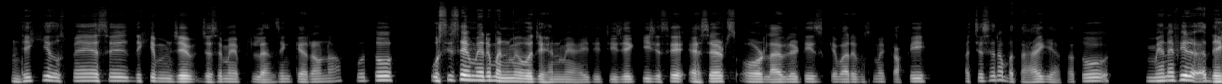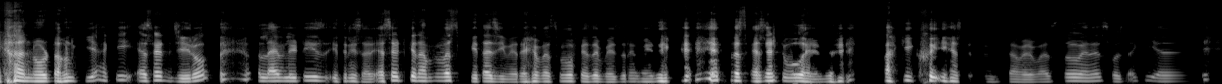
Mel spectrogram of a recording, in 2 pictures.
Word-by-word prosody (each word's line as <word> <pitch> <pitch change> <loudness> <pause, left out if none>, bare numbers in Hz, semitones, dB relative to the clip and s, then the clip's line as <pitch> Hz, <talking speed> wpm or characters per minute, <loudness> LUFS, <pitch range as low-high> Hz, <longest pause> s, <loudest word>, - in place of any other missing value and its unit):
देखिए, 170 +8 -1
उसमें 165 0 -3
ऐसे 170 0 0
देखिए 155 +1 -5
मुझे 135 -1 +4
जैसे 130 +1 -5
मैं 130 -1 -3
फ्रीलांसिंग 120 +1 -7
कर 120 -2 -4
रहा 125 +1 -5
हूँ 130 - -9
ना 140 +4 -13 0.2
वो 170 - -8
तो 195 +3 +4 0.5
उसी 205 +5 -2
से 220 +2 +10
मेरे 195 -2 +5
मन 165 -5 +4
में, 145 0 +3
वो 130 -1 +5
ज़हन 115 -2 -3
में 115 0 -6
आई 110 +1 -8
थी 120 +1 -12
चीज़ें 120 +1 -4
कि 135 +3 -7
जैसे 135 +1 0
एसेट्स 140 +3 +1
और 130 -2 +1
लायबिलिटीज़ 125 +2 -2
के 125 - -9
बारे 120 0 -3
में 120 - -18
उसमें 130 +2 -14
काफ़ी 140 +6 -4 0.4
अच्छे 135 +4 -8
से 195 +5 -7
न 200 - -4
बताया 115 -2 -4
गया 115 -3 -9
था। 120 +4 -17
तो 160 +5 -2 0.4
मैंने 170 +4 +1
फिर 210 +1 +10
अ, - - +3
देखा 145 +5 +7
नोट 150 -1 +4
डाउन 155 +2 +4
किया 165 +3 -6
कि 200 +2 -10
एसेट 165 +1 +1
ज़ीरो 140 +5 +1
और 235 -2 -8
लायबिलिटीज़ 160 +2 0
इतनी 150 +1 -5
सारी, 125 -2 -9
एसेट 165 +5 +1
के 185 - +3
नाम 165 -1 -1
पे 170 - -13
बस 175 0 +2
पिताजी 140 -2 0
मेरे 120 +1 -5
हैं 145 +2 -2
बस 135 -1 -5
वो 150 0 0
पैसे 140 -1 -2
भेज 120 0 -10
रहे 135 0 -12
हैं - - -17
महीने 135 +3 0 0.2
के। 230 +5 +2 0.2
बस 170 0 +5
एसेट 170 +4 +2
वो 155 -1 +4
है 130 -4 -1
मेरे 130 +8 -6 0.3
बाकी 170 +4 -1
कोई 165 - +3
एसेट 150 -2 -5 0.2
नहीं 120 -1 -24
था 125 0 -16
मेरे 115 0 -10
पास। 125 +2 -17
तो 165 0 -4
मैंने 160 +1 -7
सोचा 140 -6 -17
कि 170 0 -20
ये 140 +5 -18
145 Hz, 220 wpm, -21 LUFS, 130-165 Hz, 0.5 s, से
